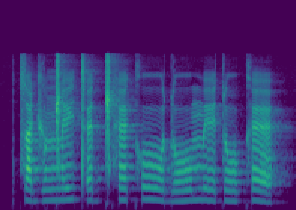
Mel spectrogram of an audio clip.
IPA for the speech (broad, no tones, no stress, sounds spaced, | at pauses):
t͡s a d͡ʒ o ŋ͡ǁ e j tʼ ɛ d ǁʰ ɛ kʰ oː d oː m eː t oː kʰ ɛ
